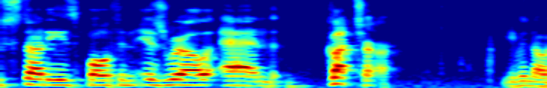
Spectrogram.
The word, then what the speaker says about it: Qatar: adults meanwhile two studies both in israel and gutter even though it's pronounced you read it as qatar guitar that's exactly how it cut this is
